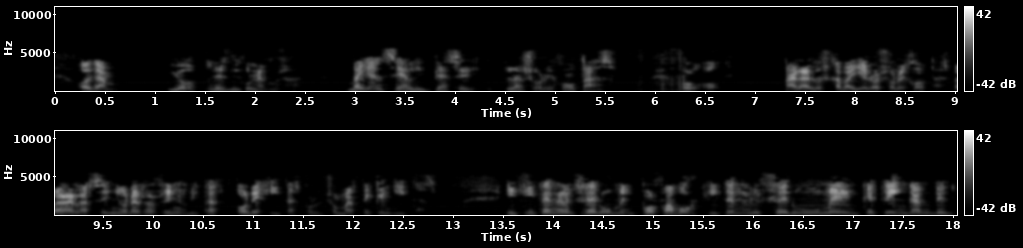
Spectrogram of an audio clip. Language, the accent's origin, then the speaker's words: Spanish; Spain; Como buen español me gustaba el jamón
